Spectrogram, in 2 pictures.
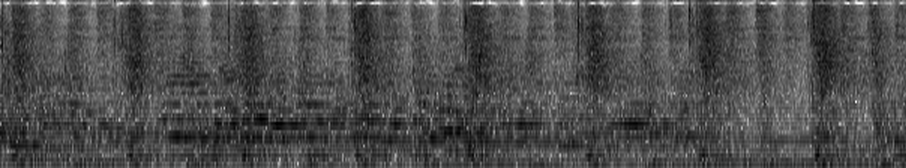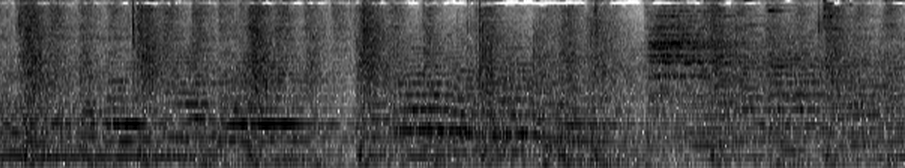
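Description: An elementary-school band playing live on stage: brass instruments holding notes over drums and timpani that keep a steady beat.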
